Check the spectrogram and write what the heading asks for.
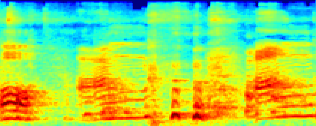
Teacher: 여러분이 코를 잡고 앙 하면은 울릴 거예요. 앙 하면은 코가 울려요. 코가 울려요. 이게 비음이야.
